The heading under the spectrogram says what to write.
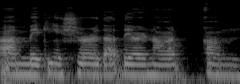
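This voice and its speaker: A woman with a non-native accent speaks at a fairly slow pace in a very deep, low voice. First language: not English. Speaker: registered nurse. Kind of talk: interview. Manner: hesitant, many fillers.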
